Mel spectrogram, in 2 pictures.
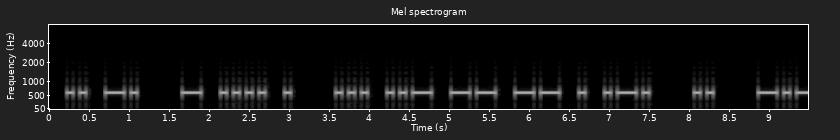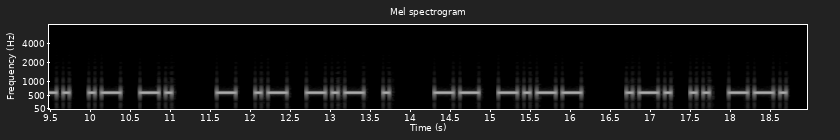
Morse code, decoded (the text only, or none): IN THE SUMMER I CAN TAKE MY RIG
